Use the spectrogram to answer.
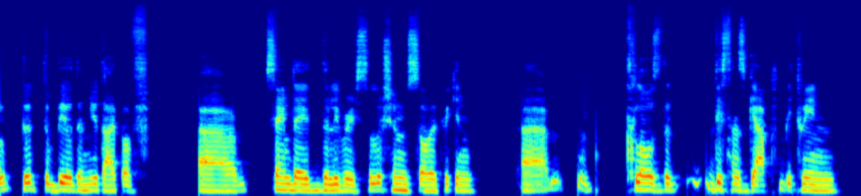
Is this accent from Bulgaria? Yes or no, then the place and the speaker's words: yes; Bulgaria; born or raised there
